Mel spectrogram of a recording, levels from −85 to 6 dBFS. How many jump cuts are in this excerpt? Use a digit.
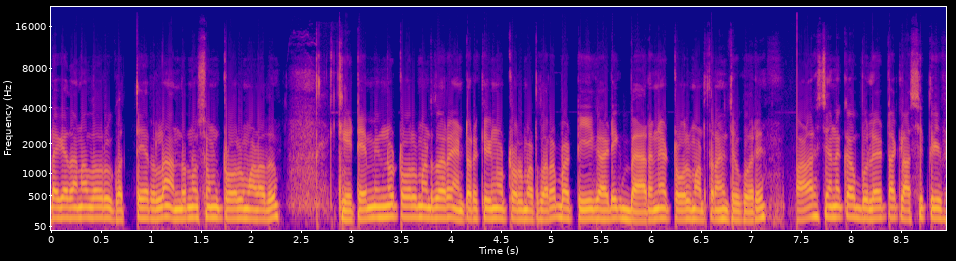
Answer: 1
